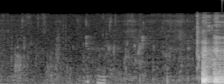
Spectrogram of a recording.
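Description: Faint close-up eating sounds: fingers pinching and pulling at soft fufu in soup, with small wet clicks of chewing and lip smacks, and a short low hum-like voice sound about a second in.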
